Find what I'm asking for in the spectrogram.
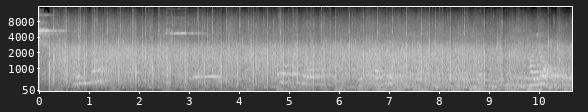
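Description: Steady, loud audience applause as a singer comes onto a stage during a live show, continuous clapping filling the whole stretch with faint voices mixed in.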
